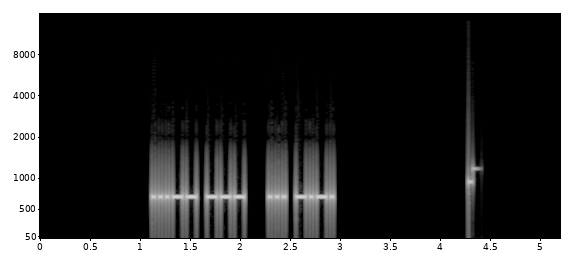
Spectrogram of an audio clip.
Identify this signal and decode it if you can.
Morse code, heard as a keyed tone, about 34 wpm, 700 Hz. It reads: 3O SC
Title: Winter Field Day Exchanges 35wpm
